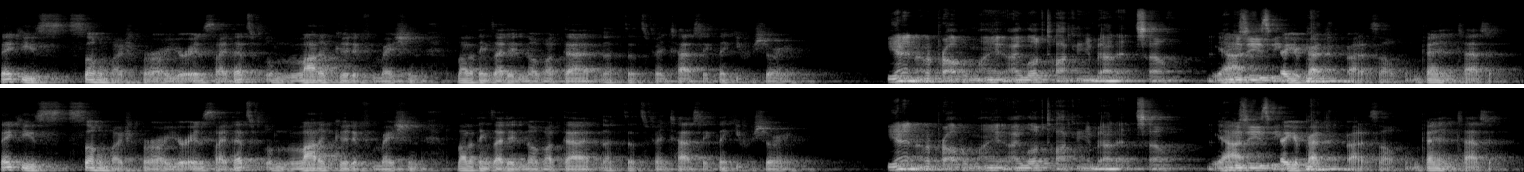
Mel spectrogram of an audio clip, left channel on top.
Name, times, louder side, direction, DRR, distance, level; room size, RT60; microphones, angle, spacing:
voice 1, 0.0-7.9 12.1-12.4 12.8-13.2 13.5-14.9, right 1 dB, 25° right, 5 dB, 1.0 m, -25 dB
voice 2, 8.9-11.7 12.1-13.4, left 1 dB, 10° left, 3 dB, 1.8 m, -23 dB
14.0 x 7.7 x 10.0 m, 1.1 s
head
